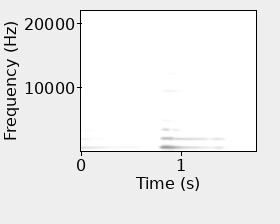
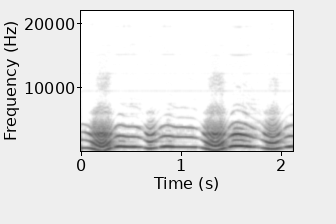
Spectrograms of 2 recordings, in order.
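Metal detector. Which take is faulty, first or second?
second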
